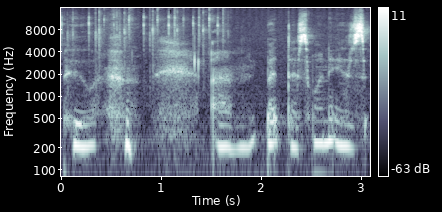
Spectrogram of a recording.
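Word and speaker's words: Peau: one is called poo I think it's pronounced poo p-e-a-u French and I think it's pronounced poo um but this one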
